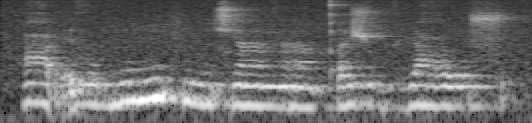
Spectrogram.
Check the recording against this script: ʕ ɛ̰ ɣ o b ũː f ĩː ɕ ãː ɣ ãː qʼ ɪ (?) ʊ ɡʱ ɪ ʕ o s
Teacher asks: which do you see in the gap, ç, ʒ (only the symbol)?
ʒ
